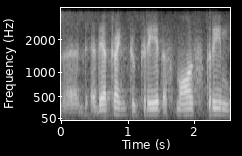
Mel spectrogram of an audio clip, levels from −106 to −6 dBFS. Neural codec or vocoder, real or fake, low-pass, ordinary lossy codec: codec, 16 kHz in and 24 kHz out, 1 kbps, XY-Tokenizer; fake; 3.6 kHz; none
